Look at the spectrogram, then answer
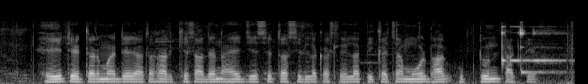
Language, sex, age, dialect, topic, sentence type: Marathi, male, 18-24, Standard Marathi, agriculture, statement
